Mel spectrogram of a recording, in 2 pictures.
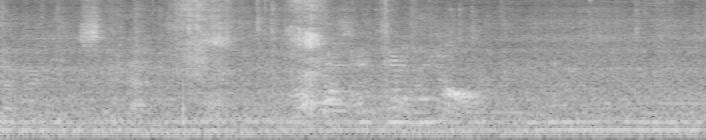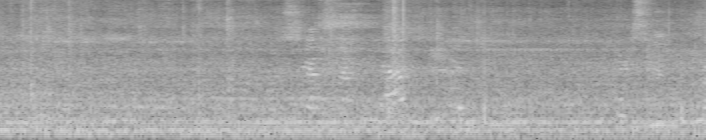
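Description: A bus engine rumbles low and steady nearby.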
